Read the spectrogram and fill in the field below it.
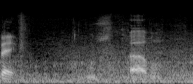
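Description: An elderly man speaks in a drowsy voice.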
